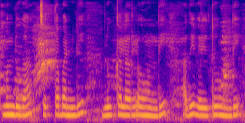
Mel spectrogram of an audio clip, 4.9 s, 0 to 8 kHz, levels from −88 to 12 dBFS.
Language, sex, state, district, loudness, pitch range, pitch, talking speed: Telugu, female, Telangana, Hyderabad, -13 LUFS, 200-215 Hz, 205 Hz, 120 wpm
